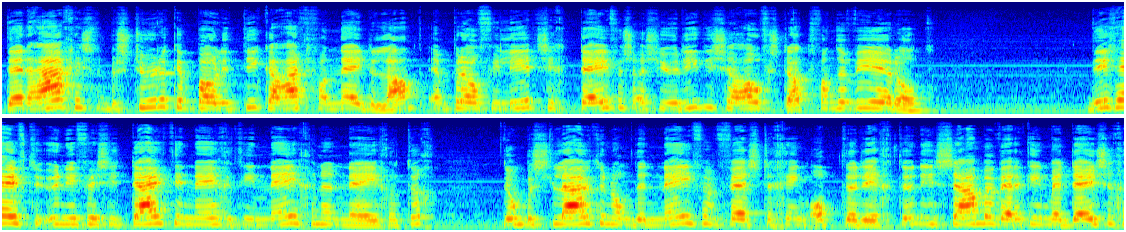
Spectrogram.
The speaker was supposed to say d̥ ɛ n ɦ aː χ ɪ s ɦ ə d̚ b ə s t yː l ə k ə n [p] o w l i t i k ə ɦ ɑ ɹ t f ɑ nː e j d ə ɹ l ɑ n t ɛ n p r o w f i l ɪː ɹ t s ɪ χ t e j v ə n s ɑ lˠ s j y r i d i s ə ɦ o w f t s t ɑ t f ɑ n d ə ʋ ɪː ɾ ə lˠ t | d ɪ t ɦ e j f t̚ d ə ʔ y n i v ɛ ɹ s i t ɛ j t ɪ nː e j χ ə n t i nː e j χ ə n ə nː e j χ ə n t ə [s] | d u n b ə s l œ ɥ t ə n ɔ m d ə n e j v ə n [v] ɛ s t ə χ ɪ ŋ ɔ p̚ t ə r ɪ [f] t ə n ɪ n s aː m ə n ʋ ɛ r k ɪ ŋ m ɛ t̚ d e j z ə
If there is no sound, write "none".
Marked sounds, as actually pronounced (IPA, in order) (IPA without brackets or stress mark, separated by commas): p, χ, v, χ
